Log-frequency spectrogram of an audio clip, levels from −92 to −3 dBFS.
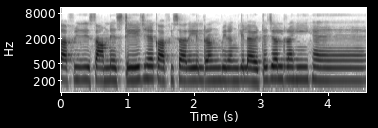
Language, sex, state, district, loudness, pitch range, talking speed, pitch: Hindi, female, Punjab, Pathankot, -17 LUFS, 200-210 Hz, 155 wpm, 205 Hz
